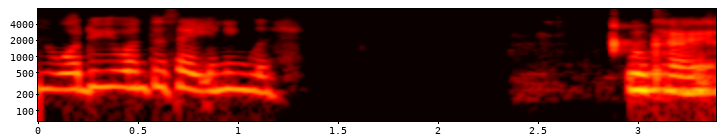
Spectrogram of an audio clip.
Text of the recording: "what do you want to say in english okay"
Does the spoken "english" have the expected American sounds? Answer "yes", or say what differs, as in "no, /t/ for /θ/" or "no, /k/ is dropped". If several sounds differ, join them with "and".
yes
